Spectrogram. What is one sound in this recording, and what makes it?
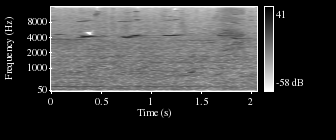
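Auto-rickshaw engines hum and horns honk nearby.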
